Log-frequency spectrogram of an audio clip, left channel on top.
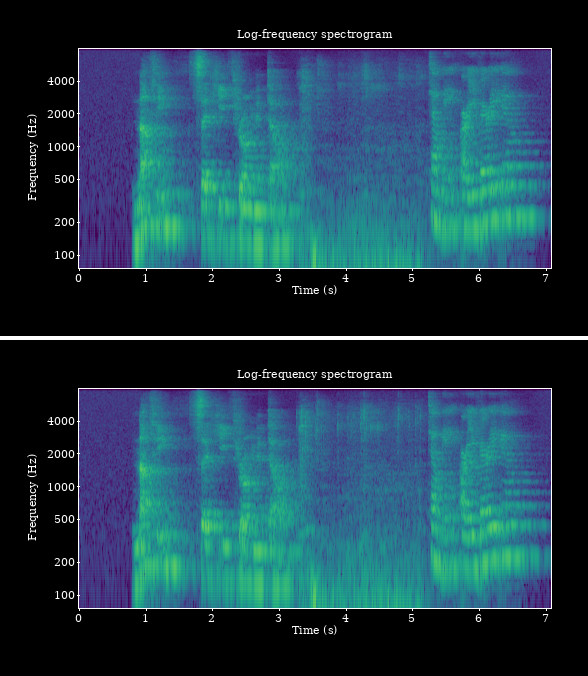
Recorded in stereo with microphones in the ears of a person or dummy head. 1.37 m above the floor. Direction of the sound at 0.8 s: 25° right (ahead or behind).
